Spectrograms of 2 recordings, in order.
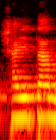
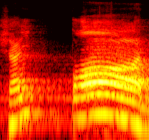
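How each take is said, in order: First: Said in the usual way. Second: শয়তান very slow with a heavy, thick ত at the end; slow weighty শয়তান with an emphatic ত; heavy ta demo. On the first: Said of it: "তা কিন্তু হচ্ছে দুর্বল অক্ষর". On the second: Shown as a demonstration. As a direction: drag out শয়তান and land hard on a heavy ত. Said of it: "এর আওয়াজটা ভারী হয়ে বের হয়ে আসে".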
